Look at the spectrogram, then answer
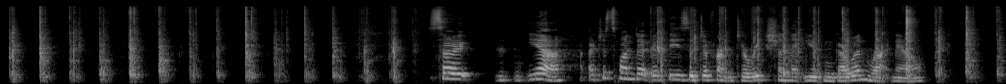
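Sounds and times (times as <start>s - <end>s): cards being shuffled by hand: 0.0s - 4.3s, 6.4s - 10.0s.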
